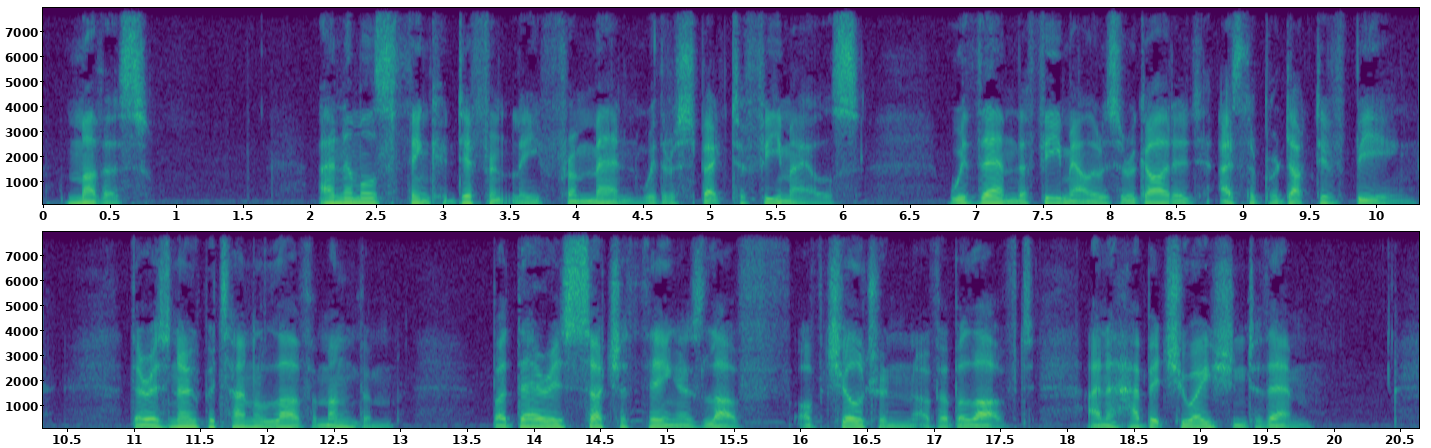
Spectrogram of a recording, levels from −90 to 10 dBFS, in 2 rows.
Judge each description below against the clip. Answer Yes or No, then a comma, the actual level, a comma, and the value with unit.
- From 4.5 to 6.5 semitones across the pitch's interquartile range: Yes, average, 5.2 semitones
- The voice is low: Yes, low, 110 Hz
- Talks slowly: Yes, slow, 130 wpm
